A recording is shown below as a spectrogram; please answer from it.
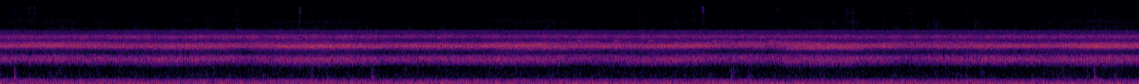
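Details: Frog chorus in the rain, thousands of animals calling together as one continuous shimmering wall of high trilling that swells slightly in places, over a steady low rumble with occasional faint ticks.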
